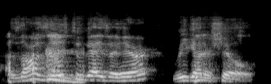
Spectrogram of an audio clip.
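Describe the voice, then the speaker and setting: A man's voice: high-pitched, animated, moderate pace, over a noisy crowd, low-quality recording. Chatty man hosting a show. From Barbados. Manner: chatty and jokey, laughs often, repeats words as he goes. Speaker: podcast host. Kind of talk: casual live-stream chat.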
